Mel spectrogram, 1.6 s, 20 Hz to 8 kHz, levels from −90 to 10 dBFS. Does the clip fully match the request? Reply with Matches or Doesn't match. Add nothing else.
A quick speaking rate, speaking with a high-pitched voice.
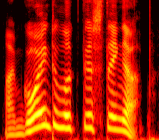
Matches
